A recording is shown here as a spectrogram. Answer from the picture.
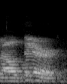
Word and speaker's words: Albert: his name is Alber Albert as it's pronounced in English but it's French so um pronounced Alber um and he's the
